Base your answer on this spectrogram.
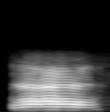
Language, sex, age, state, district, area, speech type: Bengali, female, 45-60, West Bengal, Hooghly, rural, conversation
